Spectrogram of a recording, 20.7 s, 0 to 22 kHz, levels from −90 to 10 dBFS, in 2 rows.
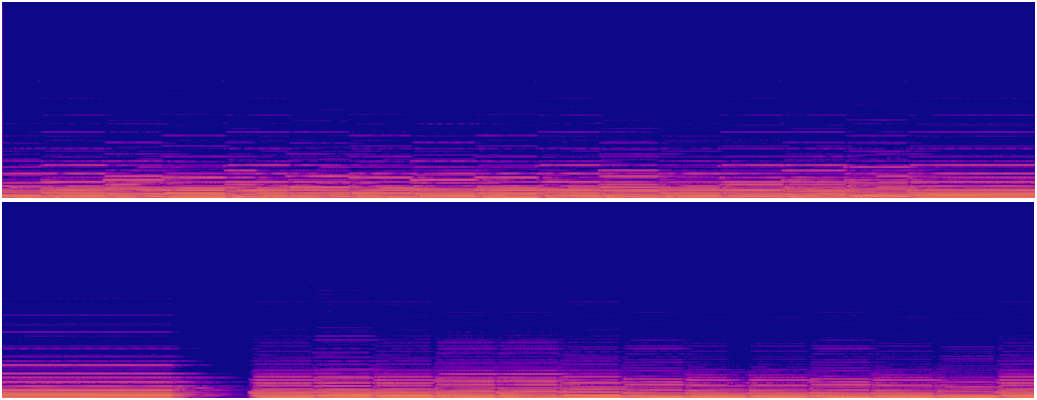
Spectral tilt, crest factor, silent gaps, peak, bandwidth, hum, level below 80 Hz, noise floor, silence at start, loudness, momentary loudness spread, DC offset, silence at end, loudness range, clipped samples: -9.5 dB/octave; 12 dB; none; -10 dBFS; 7.2 kHz; none; -32 dBFS; -51 dBFS; 0 s; -24 LUFS; 3 LU; under 0.1%; 0 s; 1 LU; under 0.1%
